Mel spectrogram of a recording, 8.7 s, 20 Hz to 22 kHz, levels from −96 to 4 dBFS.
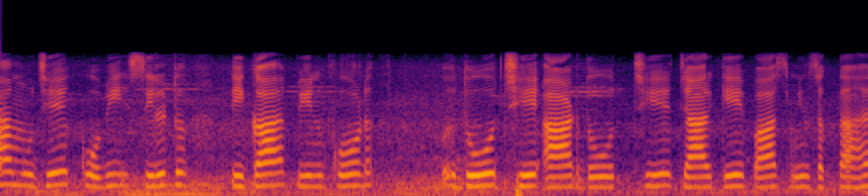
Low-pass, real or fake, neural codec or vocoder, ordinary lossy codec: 7.2 kHz; real; none; none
